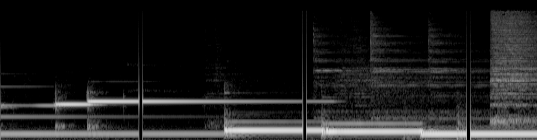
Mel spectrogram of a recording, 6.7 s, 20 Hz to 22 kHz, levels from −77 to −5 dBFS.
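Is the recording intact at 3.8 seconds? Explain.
No, the music drops out in a hard-edged hole from 3.78 to 3.83 s, about 48 ms: a gap between chunks, where silence was inserted at a join between 2-second chunks.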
